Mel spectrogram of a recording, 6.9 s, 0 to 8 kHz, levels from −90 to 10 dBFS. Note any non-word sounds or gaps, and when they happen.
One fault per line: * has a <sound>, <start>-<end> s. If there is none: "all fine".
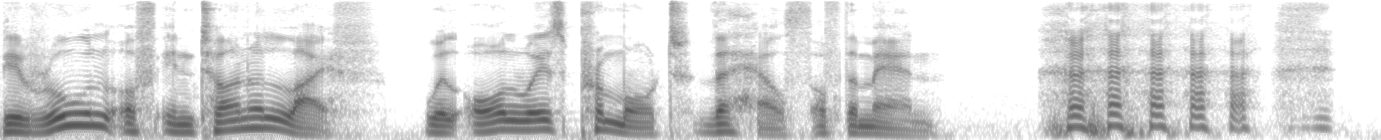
* has a laugh, 5.2-6.7 s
